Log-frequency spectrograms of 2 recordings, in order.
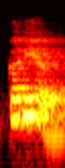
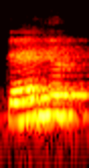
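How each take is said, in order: First: The first vowel is short, like 'kuh'. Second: The first vowel is open, like 'keh'. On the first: The speaker calls it right. "इसका जो उच्चारण है वो करियर होता है" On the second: The speaker calls it wrong. "न कि कैरियर"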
